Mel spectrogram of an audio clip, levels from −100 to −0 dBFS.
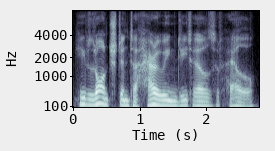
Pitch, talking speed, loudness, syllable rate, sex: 110 Hz, 150 wpm, -18 LUFS, 4.5 syllables/s, male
